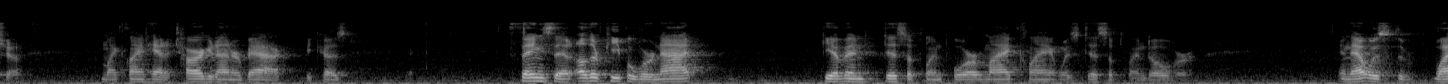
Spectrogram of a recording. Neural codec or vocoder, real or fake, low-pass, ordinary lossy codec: none; real; 7.2 kHz; MP3, 64 kbps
